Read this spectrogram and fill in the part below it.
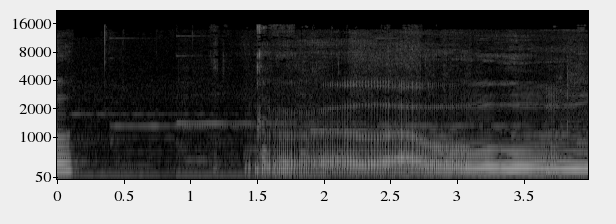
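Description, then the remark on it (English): A voice mimics a house's foundation creaking and groaning, a low drawn-out vocal rumble that swells and wavers for a few seconds, fairly loud, ending on a sustained tone. “groan”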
